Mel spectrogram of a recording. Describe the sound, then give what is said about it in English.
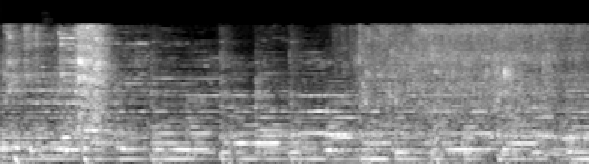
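Water sloshes and runs in a kitchen sink during washing up, its plug hole clogged with cornflakes; a steady, moderately loud watery rush with small splashes continues throughout. “Oh no, the plug hole's bunged up with cornflakes.”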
